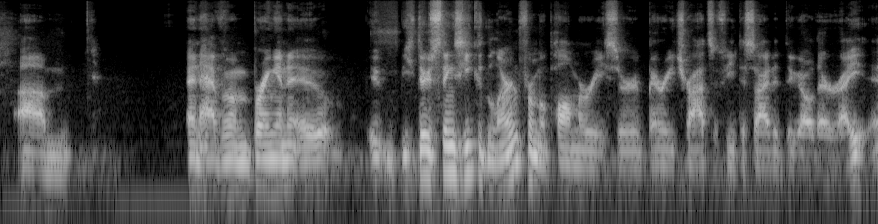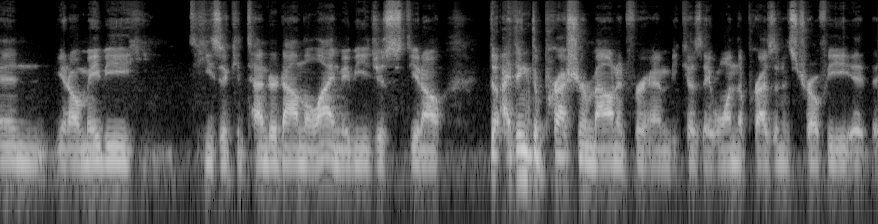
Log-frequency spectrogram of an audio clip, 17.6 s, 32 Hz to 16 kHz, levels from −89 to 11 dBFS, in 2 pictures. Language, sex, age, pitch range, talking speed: English, male, 20-39, 85-95 Hz, 200 wpm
